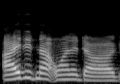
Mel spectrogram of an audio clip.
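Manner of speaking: usual speaking voice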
